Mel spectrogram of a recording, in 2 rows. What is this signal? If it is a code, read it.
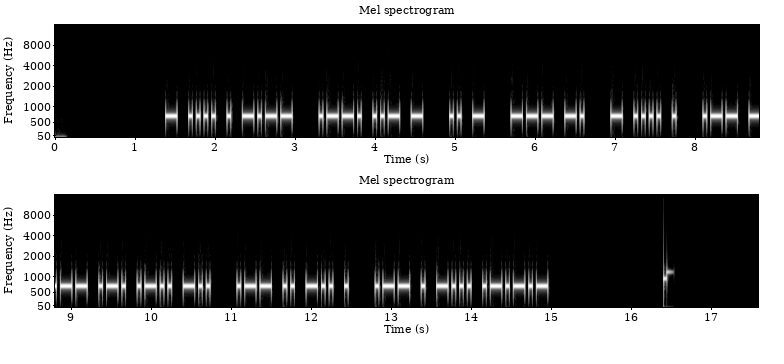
Morse code, heard as a keyed tone, about 25 wpm, 700 Hz. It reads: THEY PUT IT ON THE WORLD WIDE WEB.
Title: Sentences from Top 1000 Words - Review Part 4 - 25wpm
